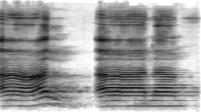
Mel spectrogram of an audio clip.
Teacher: Jadi hamzah atau alif yang kedua itu dibaca, akan tapi disamarkan antara alif dan hamzah. Seperti ha tapi bukan ha, seperti ha juga bukan ha. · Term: tashil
